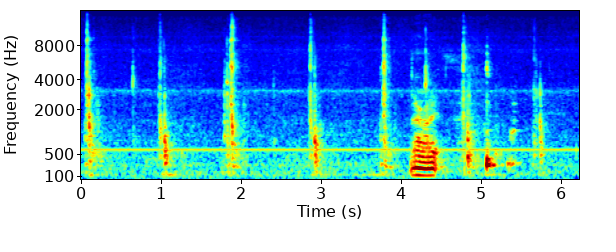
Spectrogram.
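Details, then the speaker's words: 1970s Sears model 328 hydraulic floor jack, made in Japan, after rebuild: crisp regular click about once a second per pump stroke with no grinding or hesitation; pumping normally. "yeah see now you just keep pumping it up get to the top you let it down and then you fill it again yeah and you pump it up again and you should be fine"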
